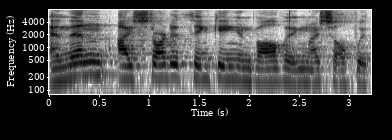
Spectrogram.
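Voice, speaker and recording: A woman speaks with an American accent. Audible room echo and noticeable background noise surround her voice. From New York. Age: 80s. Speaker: artist. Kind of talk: interview. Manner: halting.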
